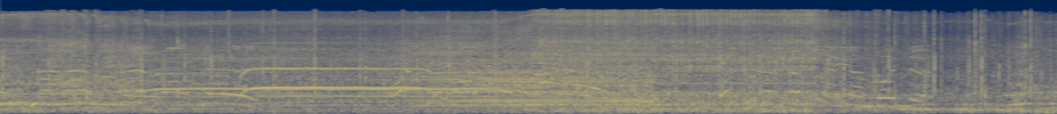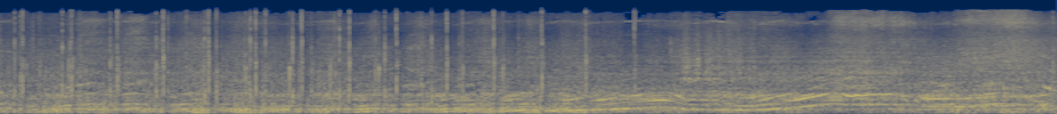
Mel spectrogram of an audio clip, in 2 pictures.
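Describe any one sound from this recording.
A drift car's engine revs hard.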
